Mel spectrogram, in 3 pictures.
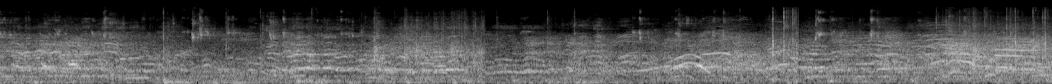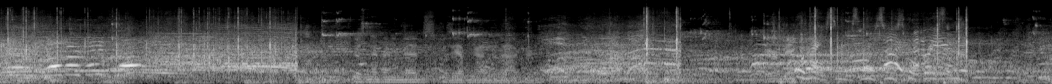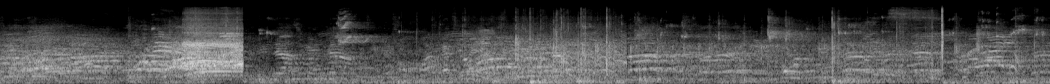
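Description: Live basketball game sound in a gymnasium: a basketball dribbled on the hardwood court among running players, over the steady chatter and calls of spectators' voices.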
